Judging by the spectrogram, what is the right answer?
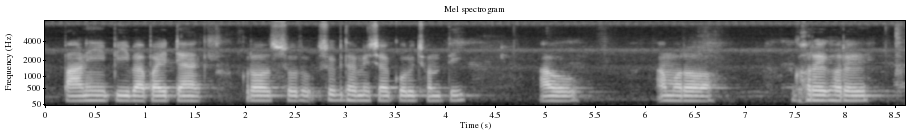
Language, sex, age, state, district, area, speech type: Odia, male, 18-30, Odisha, Malkangiri, urban, spontaneous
